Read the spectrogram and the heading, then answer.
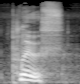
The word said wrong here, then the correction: Puth: Noel. Puth. – Puth. – There you go.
